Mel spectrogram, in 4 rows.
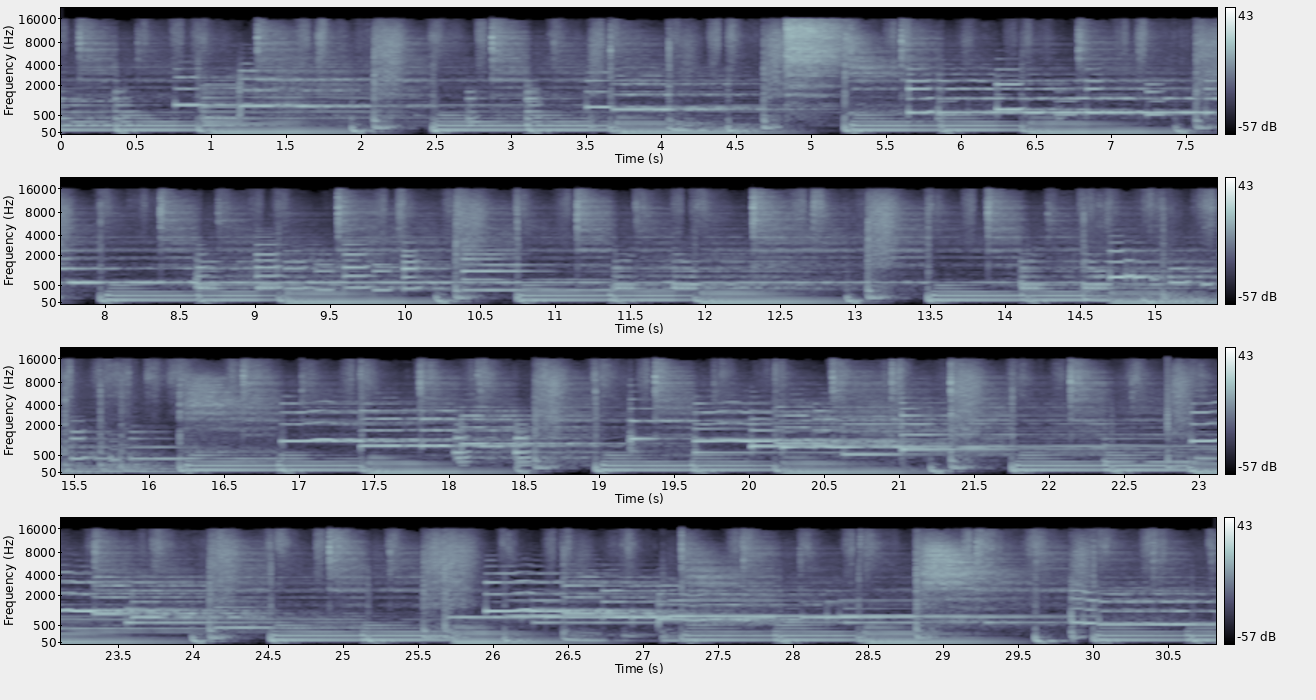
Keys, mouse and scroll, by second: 0.2 KP_1, 1.1 shift+middle click, 2.1 e, 3.5 click, 4.6 click, 5.5 r, 6.0 click, 6.9 e, 7.5 click, 7.8 s, 10.4 click, 12.4 r, 12.9 click, 13.5 click, 14.5 e, 15.0 click, 15.1 s, 16.8 click, 17.9 r, 18.4 click, 19.3 click, 20.9 r, 21.4 click, 22.7 e, 23.7 click, 24.5 2, 25.9 click, 26.9 click, 28.8 alt+click, 29.2 alt+click, 29.2 s, 30.6 click.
